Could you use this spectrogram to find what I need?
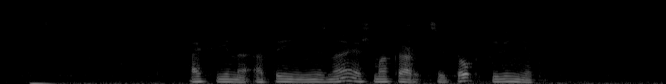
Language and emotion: Russian, neutral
